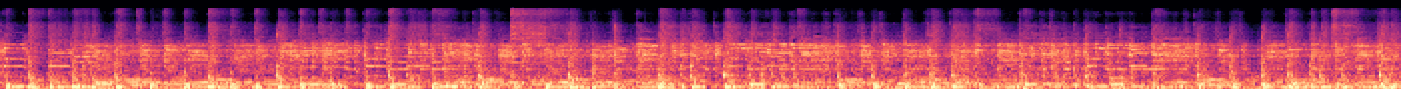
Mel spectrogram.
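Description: A rock band playing live: electric guitars over a drum kit in an instrumental passage, without singing.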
